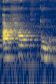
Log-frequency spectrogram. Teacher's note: sifat itbaqnya huruf to itu masih tampak kan, soalnya to itu kan hurufnya lebih berat daripada ta. Jadi bacaan juga nggak perlu dikolah-kolahkan kayak ahad to, tapi langsung ahad tuh gitu karena sudah diidghamkan.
